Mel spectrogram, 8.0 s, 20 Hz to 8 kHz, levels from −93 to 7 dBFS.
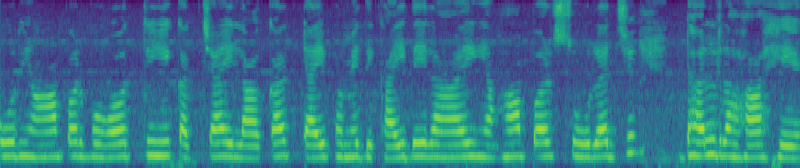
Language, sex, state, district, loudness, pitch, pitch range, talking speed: Hindi, female, Chhattisgarh, Raigarh, -15 LUFS, 235 Hz, 225-245 Hz, 150 wpm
